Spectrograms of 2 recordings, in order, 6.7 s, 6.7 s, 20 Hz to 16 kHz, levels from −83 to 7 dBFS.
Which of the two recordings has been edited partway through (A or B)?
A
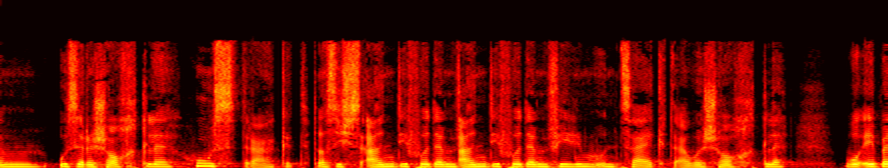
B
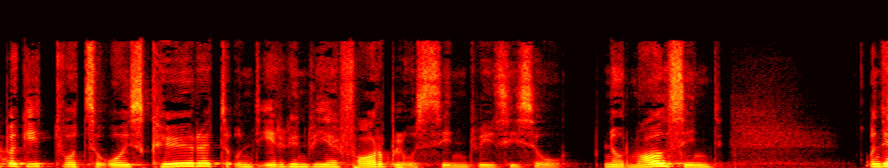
A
